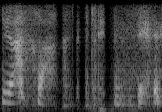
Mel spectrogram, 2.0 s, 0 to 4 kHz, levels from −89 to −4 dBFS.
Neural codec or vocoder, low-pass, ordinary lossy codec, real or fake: codec, 16 kHz, 0.5 kbps, FunCodec, trained on Chinese and English, 25 frames a second; 3.6 kHz; Opus, 64 kbps; fake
